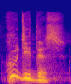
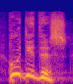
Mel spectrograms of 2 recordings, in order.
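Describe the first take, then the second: First: Said in the usual way. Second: Very high, loud mock outrage; comical shouting. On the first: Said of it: "So he said". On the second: Guru confronting priests over broken peacock, comical shouting. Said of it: "he started shouting".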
